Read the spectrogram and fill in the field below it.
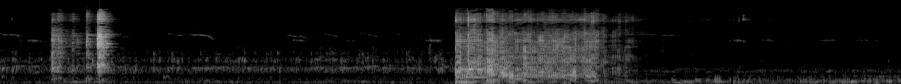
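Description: Pot of crab sour curry lifted off a home stove: a brief metallic clank near the start, then a louder scraping, clattering burst for over a second before settling back into a quiet kitchen.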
